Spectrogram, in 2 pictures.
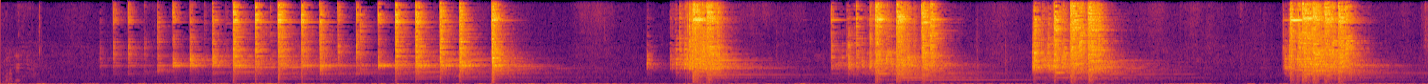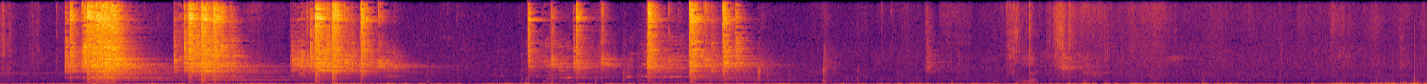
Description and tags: Metal-fence sticks
Luis de Camoes garden Macau
stick, sticks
